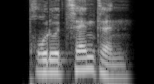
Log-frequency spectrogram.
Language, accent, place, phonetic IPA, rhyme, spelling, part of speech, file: German, Germany, Berlin, [pʁoduˈt͡sɛntɪn], -ɛntɪn, Produzentin, noun, De-Produzentin.ogg
- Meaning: female equivalent of Produzent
